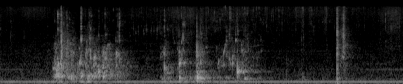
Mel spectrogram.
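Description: Wet paint and water worked with a flat paintbrush: a run of irregular swishing and dabbing strokes through the first half, then a few light taps, over a steady low hum.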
